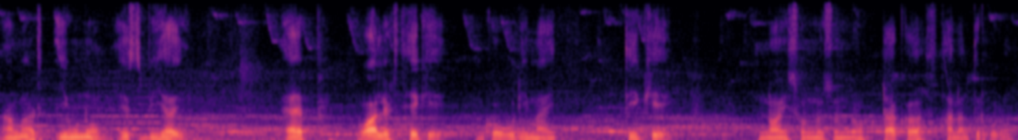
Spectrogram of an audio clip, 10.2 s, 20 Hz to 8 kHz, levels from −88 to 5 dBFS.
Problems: constant background noise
